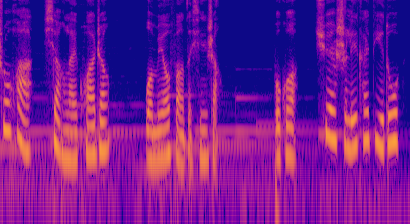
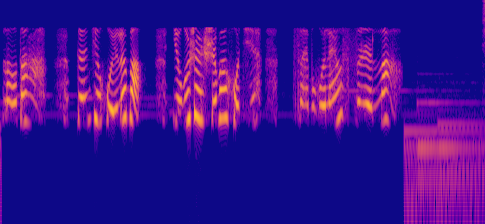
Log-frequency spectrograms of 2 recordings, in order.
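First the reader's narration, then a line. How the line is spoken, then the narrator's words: Frantic wailing over phone. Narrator (Chinese): 接起电话，那边就传来鬼哭狼嚎的声音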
